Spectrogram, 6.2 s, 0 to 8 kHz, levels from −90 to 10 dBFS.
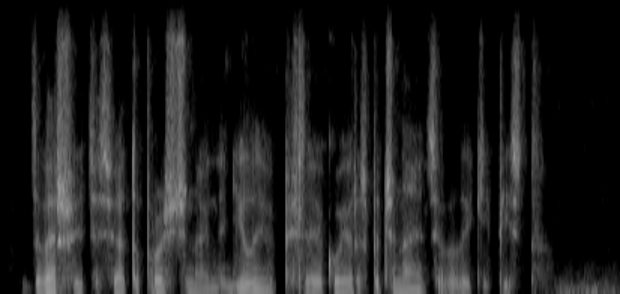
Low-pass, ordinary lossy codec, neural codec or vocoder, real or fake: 7.2 kHz; Opus, 16 kbps; none; real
